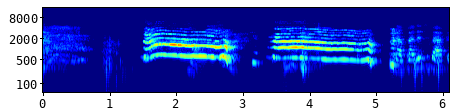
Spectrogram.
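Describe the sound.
A cat that does not want to take a bath yowls loudly in two long, drawn-out, wavering wails with a short pause between them, and brief bits of talk before and after.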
